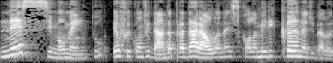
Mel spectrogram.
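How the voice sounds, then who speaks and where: A woman talks at a fairly quick pace with a medium pitch. She has an ordinary speaking voice, with ordinary pitch variation. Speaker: businesswoman and bilingual school owner. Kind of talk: interview.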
